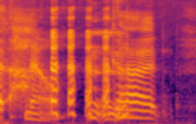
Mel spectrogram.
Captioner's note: laughter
